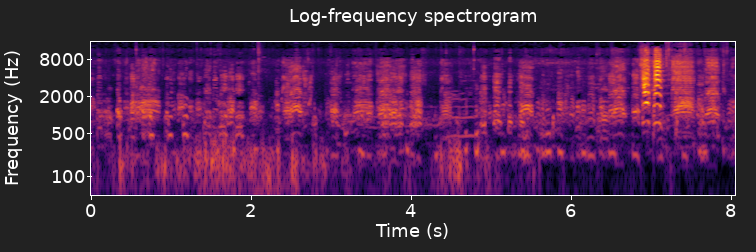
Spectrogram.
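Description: Mixed flock of geese, ducks and chickens calling over one another as they feed, mostly repeated goose honks with quacking, and a louder call about seven seconds in.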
